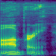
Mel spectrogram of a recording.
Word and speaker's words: Aubrey: always it's always like replacing the B with the D and pronouncing it Audrey instead of Aubrey um I love her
